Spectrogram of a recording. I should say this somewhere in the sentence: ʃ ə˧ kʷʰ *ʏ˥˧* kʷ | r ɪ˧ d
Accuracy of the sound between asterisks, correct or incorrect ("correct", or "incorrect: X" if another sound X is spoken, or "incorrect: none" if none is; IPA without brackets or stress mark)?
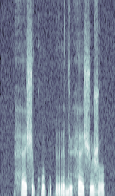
incorrect: ɛ˥˧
